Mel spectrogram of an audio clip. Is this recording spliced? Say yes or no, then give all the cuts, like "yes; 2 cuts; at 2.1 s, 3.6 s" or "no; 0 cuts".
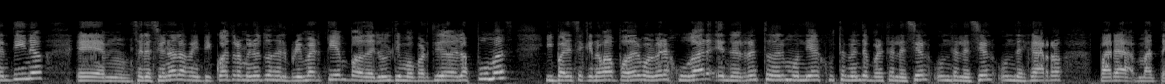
yes; 1 cut; at 9.5 s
